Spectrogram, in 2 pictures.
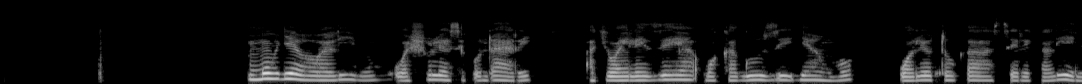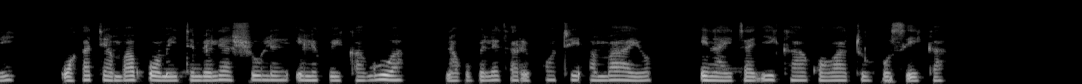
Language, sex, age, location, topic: Swahili, female, 36-49, Dar es Salaam, education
